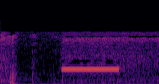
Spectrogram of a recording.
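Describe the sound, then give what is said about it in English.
Voicemail beep tone on an FBI tip line: after a faint click, one steady mid-pitched electronic beep sounds alone for under a second, then cuts off into quiet line hiss. “Okay, I disconnected it, but the reason I left the tone on was because sometimes I can identify what kind of machine they use or what kind of voicemail system.”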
